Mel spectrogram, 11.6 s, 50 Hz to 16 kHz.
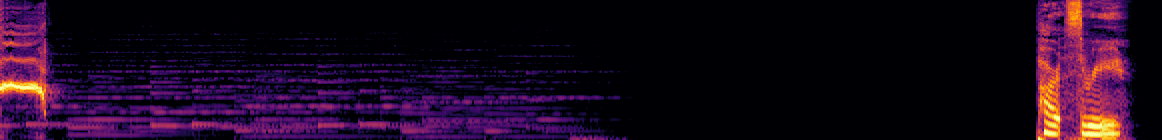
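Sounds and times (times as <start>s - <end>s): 
loud shrill scream: 0.0s - 0.7s
speech: 10.4s - 11.3s.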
